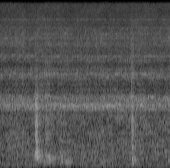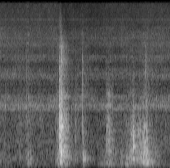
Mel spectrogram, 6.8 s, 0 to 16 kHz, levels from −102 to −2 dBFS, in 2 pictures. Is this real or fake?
fake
